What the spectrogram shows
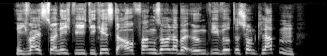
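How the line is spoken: Shouting downward. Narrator (German): schrie Roughshot nach unten

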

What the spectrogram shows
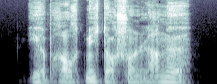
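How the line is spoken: Quiet answer. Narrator (German): antwortete ich leise

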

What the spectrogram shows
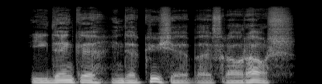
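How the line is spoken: Low grumble. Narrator (German): brummte Browny

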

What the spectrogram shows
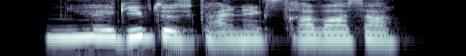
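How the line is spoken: Mumbling. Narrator (German): nuschelte er

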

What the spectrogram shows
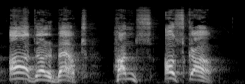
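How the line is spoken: Thundering male voice. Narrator (German): donnerte eine Männerstimme

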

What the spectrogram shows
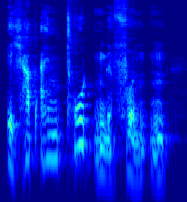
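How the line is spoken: Soft, growing excitement. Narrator (German): sagte ich leise, mehrmals, aber dann mit wachsender Begeisterung

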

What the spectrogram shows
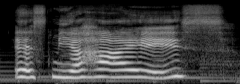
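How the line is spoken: Panting. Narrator (German): keuchte die eine Socke

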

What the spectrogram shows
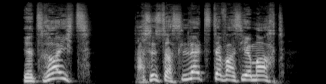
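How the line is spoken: Father shouting. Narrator (German): Als sie nur noch knapp 100 Meter trennen, ruft Vater

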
